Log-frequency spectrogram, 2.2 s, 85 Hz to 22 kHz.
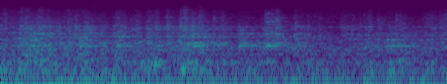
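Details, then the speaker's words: Vaderstad Top Down tined primary cultivator demo pulled by an 8RX in very hard dry ground: loose, continuous clattering rattle over the working drone from the black packer scrapers between the yellow rings, deliberately set loose; normal scraper rattle. "the rattling you can hear are the scrapers you can see those black scrapers at in between the yellow rings and just see them moving about and they set them loose on purpose"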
